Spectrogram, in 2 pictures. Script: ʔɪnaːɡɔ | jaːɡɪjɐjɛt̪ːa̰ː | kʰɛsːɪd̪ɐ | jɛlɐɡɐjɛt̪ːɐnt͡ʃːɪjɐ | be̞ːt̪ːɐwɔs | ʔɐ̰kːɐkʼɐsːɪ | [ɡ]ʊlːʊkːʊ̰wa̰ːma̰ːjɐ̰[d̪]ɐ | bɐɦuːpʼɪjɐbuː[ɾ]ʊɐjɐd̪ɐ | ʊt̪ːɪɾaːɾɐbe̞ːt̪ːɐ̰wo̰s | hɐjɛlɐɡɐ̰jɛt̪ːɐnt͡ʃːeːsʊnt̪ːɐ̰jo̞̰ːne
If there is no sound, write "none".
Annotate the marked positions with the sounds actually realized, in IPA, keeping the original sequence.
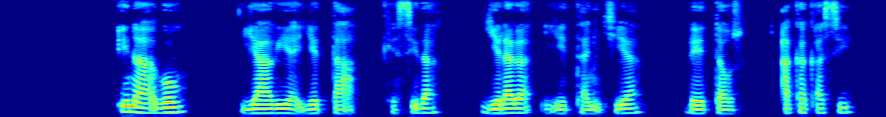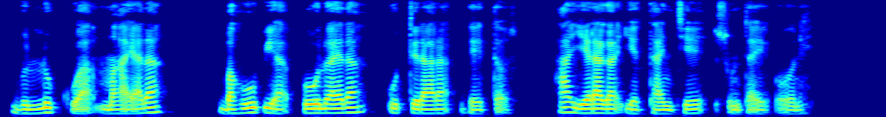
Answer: b, d̪, l

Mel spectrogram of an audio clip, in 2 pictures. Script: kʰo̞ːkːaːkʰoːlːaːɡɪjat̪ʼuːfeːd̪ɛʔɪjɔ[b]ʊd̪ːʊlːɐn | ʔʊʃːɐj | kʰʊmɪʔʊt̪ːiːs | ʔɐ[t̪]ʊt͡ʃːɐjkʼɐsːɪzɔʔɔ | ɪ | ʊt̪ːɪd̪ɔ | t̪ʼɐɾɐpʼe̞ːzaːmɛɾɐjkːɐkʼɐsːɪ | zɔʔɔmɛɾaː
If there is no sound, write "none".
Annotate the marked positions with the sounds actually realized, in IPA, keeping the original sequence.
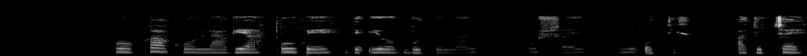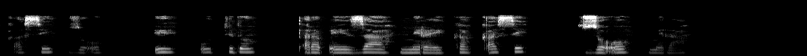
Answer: b, t̪

